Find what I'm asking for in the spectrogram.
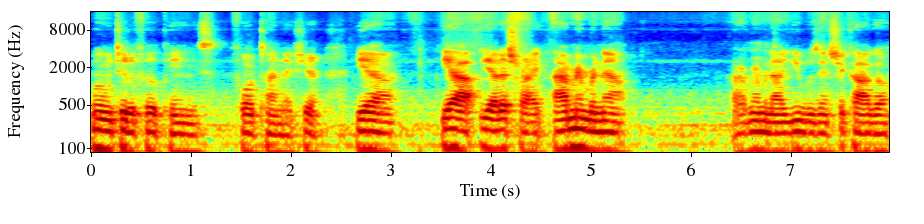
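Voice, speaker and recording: A man with an American accent talks at a moderate pace in a very deep, low pitch and monotone, flat intonation, leaving long, frequent pauses. Audible room echo surrounds his voice. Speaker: family vlogger. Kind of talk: live stream Q&A reading chat. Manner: halting.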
